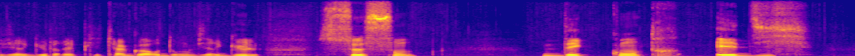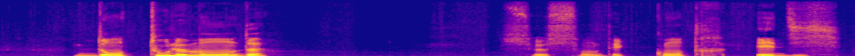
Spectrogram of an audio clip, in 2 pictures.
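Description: A man reads a dictation at a crawling, deliberate pace, naming each punctuation mark and spelling out names. His voice sits fairly low. The sound is close and dry. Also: dry recording. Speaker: dictation reader. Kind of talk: slow dictation reading on radio.

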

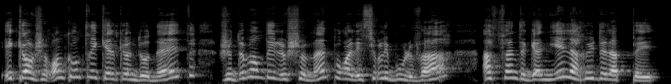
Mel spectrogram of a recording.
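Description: A woman's voice: expressive, normal speed, fairly bright tone. A woman putting on a desperate young girl's voice. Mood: distraught. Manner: high, breathless, pleading delivery. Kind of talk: audiobook character reading.

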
